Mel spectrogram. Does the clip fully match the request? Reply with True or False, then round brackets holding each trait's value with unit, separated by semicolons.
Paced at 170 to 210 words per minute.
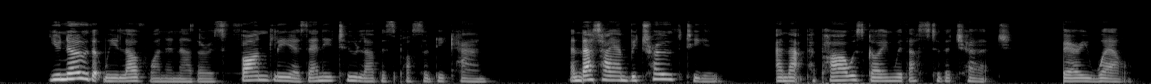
True (175 wpm)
